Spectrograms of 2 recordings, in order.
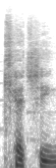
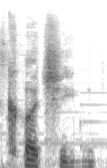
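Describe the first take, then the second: First: The first vowel sounds like 'eh'. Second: The first vowel sounds like 'oo'. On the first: The speaker calls it wrong. "I keep mispronouncing her name" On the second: The speaker calls it right. "when it's Kutching"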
